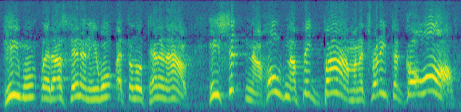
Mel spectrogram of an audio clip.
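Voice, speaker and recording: An actor playing a harried, earnest, slightly dim police sergeant in 1950s radio style, talking bluntly and ungrammatically. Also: male voice, very high-pitched, expressive, fairly quick, bright, forceful tone, soft background music, exaggerated voice. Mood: worried. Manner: blunt, ungrammatical cop talk. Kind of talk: 1950s radio detective acting. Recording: vintage radio broadcast sound.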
